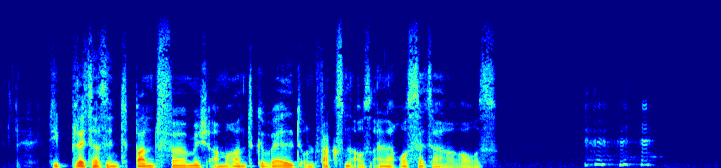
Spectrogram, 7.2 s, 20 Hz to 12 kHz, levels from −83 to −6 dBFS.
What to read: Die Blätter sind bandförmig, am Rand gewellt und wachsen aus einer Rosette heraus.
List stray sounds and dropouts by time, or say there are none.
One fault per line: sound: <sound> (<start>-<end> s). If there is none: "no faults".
sound: laugh (5.9-6.7 s)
